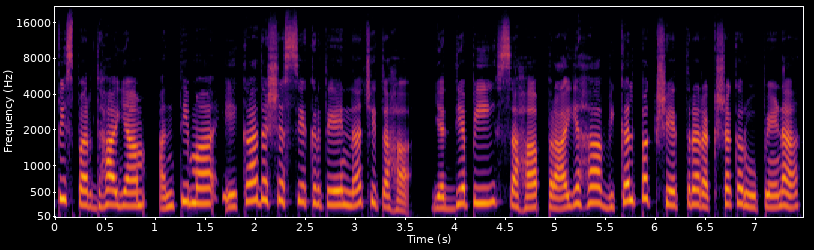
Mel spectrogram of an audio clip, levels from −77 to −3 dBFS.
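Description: No technical faults can be heard in this speech recording. The sound continues without interruption throughout.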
